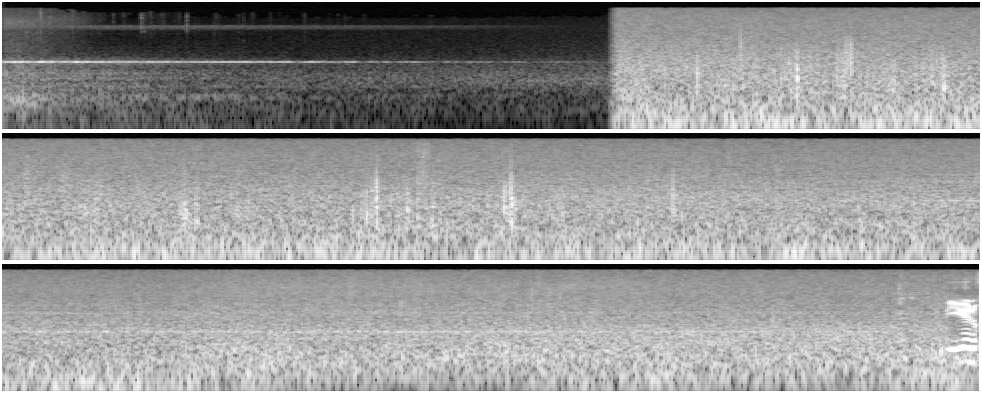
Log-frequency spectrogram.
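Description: A held music note fades out into silence. After about four and a half seconds a steady rush of wind on the microphone starts suddenly and carries on evenly.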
